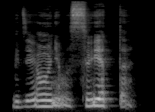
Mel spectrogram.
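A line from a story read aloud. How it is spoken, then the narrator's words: Hoarse, rough voice. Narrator (Russian): Голос был хриплым и грубым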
